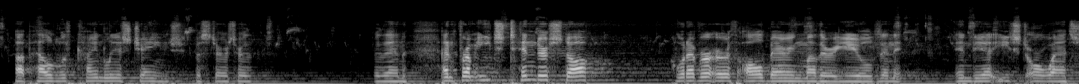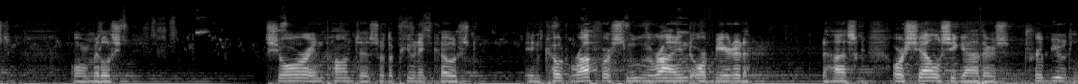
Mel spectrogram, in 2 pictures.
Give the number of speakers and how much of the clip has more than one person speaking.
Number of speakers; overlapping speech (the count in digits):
1, no overlap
